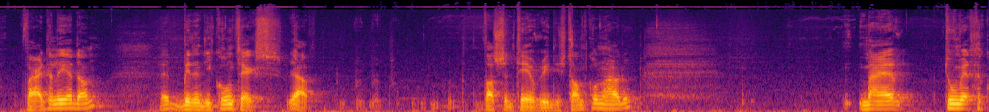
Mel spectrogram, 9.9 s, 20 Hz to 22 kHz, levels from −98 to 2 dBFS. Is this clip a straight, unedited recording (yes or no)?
no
